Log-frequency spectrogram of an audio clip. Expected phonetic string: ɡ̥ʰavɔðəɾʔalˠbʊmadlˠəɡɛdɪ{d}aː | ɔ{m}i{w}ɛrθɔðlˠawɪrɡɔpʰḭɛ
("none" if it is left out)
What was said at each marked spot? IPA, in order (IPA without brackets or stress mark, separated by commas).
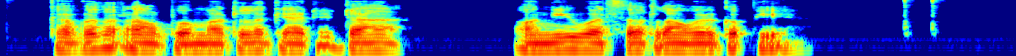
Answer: d, n, w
